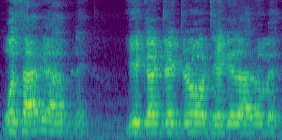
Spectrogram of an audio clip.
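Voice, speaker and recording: A middle-aged Pakistani man who hosts a channel gives an opinion monologue, lecturing and scolding his listeners with rhetorical questions. His voice sits high, sounds pushed and bright, and has little pitch movement. The recording is in an echoey room, his voice distant from the mic.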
